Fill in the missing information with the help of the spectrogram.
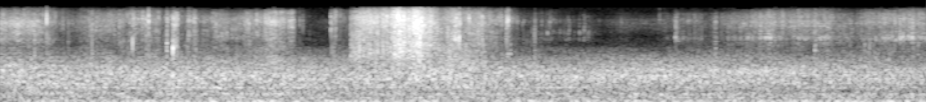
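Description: A large grey sand-cement mound, solid and crumbly, is dug and scratched into by two hands wearing gold bangles, whose fingers pull off chunks and crumble them so powder falls. A continuous low, gritty scraping and crumbling rumble runs steadily through the clip, with little high-end content.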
